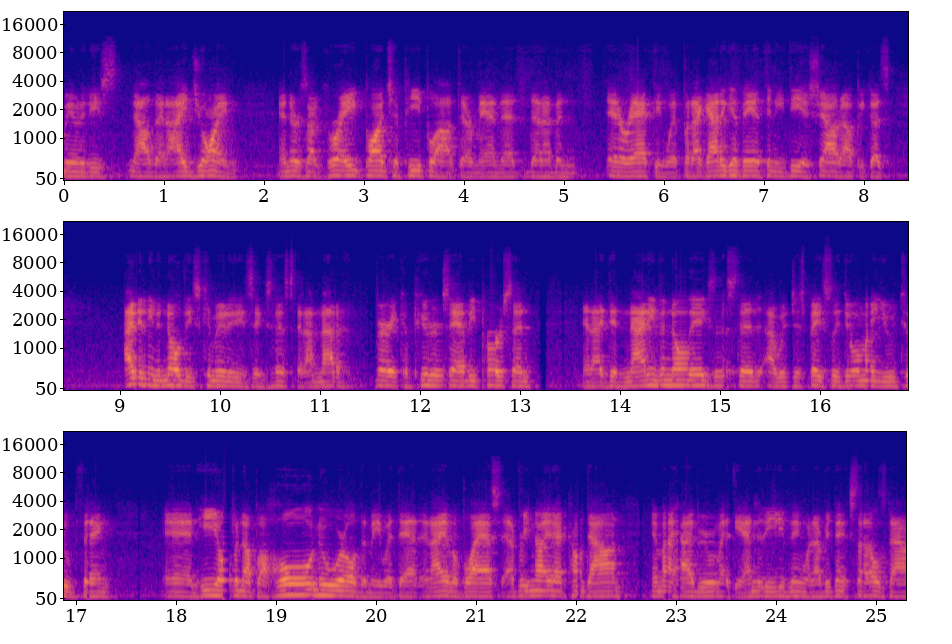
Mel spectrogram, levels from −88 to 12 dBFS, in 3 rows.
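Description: Around 9.15, 9.25 and 9.51 s there's short concealed packet loss: roughly 20 ms holes patched by extending the last sound, heard as quick smears or wobbles. From 10.53 to 17.65 s, repeated packet loss makes it choppy and robotic, with about thirty patched gaps up to 78 ms each. At 18.47 s and again at 19.21 s come bursts of packet loss, about 60 ms and 40 ms, where the sound hangs as a fading buzz or hiss and then jumps ahead. From 21.39 to 25.02 s the repeated loss returns, with dense short gaps of up to 38 ms giving that same choppy, broken texture.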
